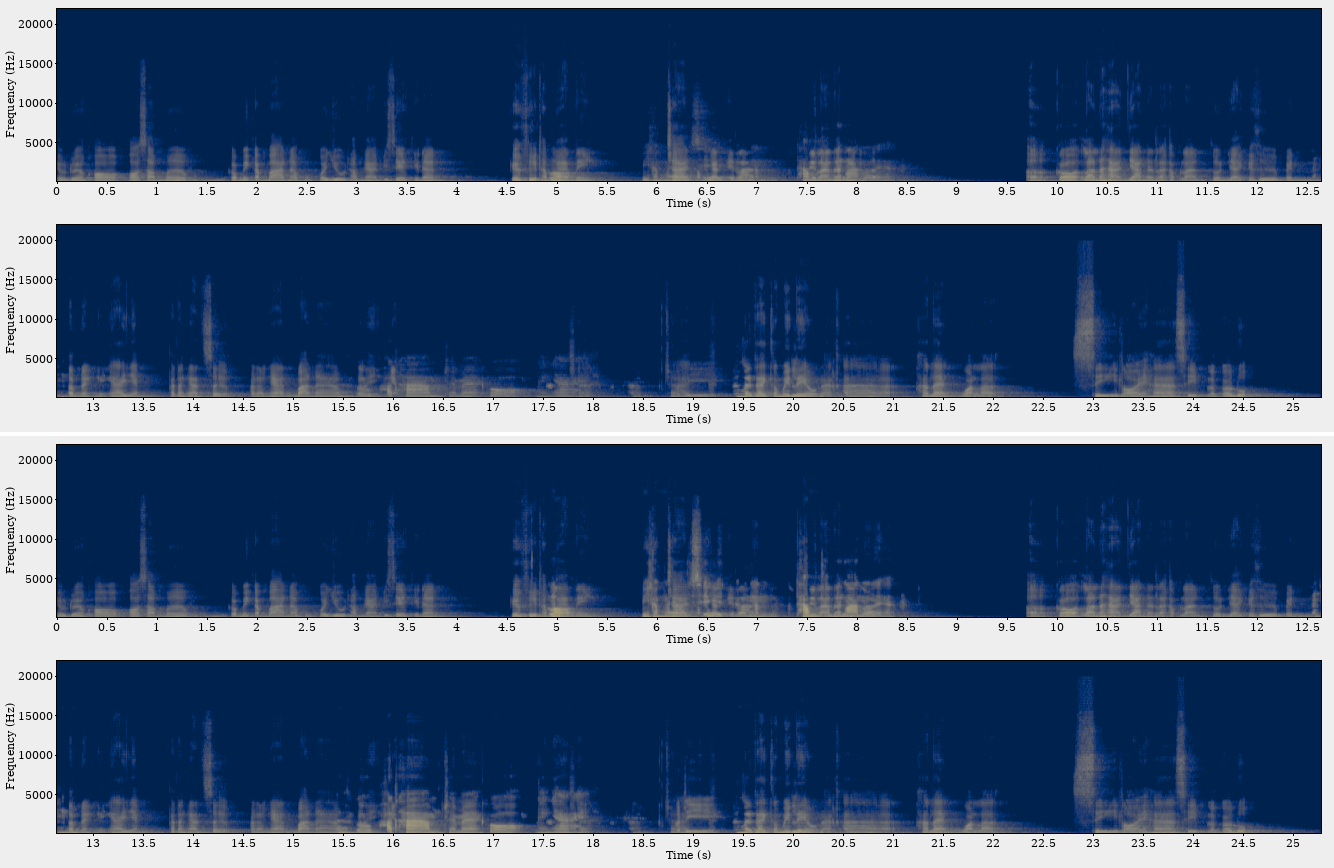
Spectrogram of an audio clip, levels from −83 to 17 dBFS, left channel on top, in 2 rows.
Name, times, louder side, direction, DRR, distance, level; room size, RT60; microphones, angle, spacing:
voice 1, 0.0-3.9 4.5-5.4 6.1-7.0 7.5-8.2 9.7-15.9 17.7-18.0 18.4-19.0 19.4-22.1 22.8-24.5, equal, 5° left, 10 dB, 0.4 m, -30 dB
voice 2, 5.9-8.4 12.6-12.9 15.4-18.0 18.8-19.3 19.8-20.0, right 8 dB, 70° right, 14 dB, 0.3 m, -27 dB
12.5 x 4.6 x 8.6 m, 1.3 s
head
